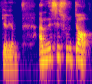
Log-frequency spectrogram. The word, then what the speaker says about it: Gillian Flynn: this is gillian flynn i'm not mispronouncing her name and he's pronounced gilliam and this is from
